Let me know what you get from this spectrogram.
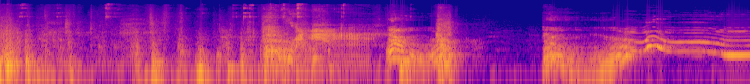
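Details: Alaskan Malamute dog indoors, coming upstairs in the morning to say good morning to its owner: rough grumbling vocal noises, a brief pause, then a drawn-out tonal woo-like howl that wavers, rising and falling.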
